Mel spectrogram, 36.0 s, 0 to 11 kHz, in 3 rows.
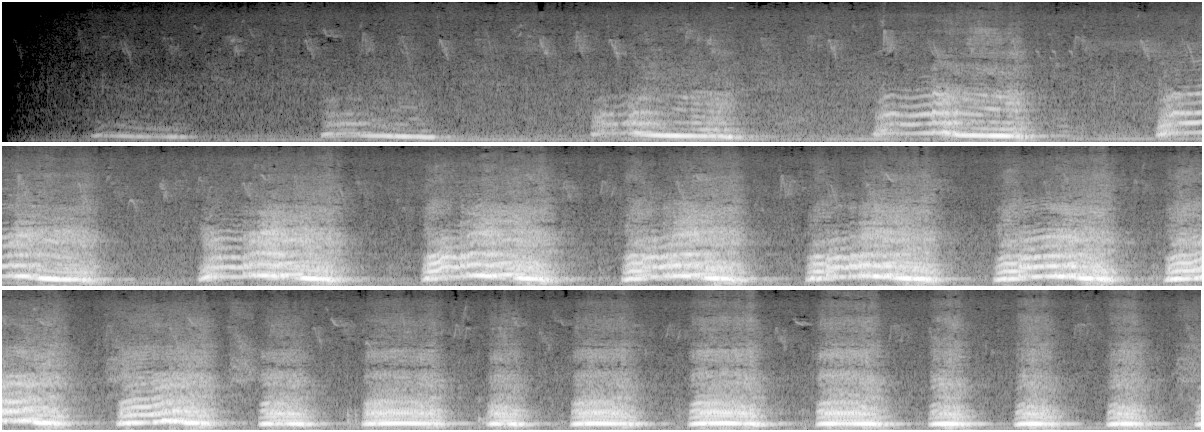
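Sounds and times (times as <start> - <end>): large animal deep calls: 5.9 - 7.6, 16.2 - 35.9.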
